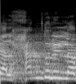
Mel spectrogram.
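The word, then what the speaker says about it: الحمد لله: উচ্চারণ কোথা থেকে করতে হয়? মাঝখান থেকে। মাশাল্লাহ। এখানে যদি আপনি আলহামদুলিল্লাহ বলেন অর্থ হচ্ছে সমস্ত প্রশংসা কার জন্যে?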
